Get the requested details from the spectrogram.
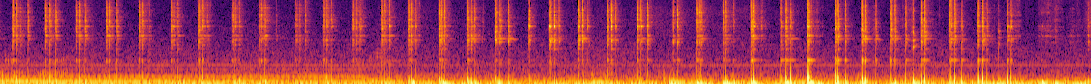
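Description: A small printed aluminum Fanta soda can is held in the fingers near the microphone while fingertips and nails tap its body. The result is a fast, uneven stream of short, dry, bright ticks over a steady low hum, with the taps growing louder and sharper in the second half.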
